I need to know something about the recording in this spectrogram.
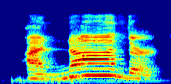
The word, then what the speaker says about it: another: Words O is pronounced as A. Has discovered them in the book. For example, another. There are letter O, but it sounds as A, like another. Come.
